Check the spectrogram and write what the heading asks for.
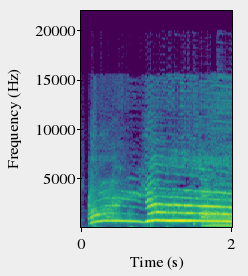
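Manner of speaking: very high, loud cheer; long, high-pitched happy squeal; excited squealing. Real, not acted. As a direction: squeal a delighted greeting. Celebrates and greets during livestream.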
